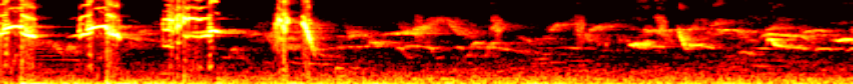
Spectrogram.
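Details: Oriental magpie-robin singing in the morning to provoke replies from other magpie-robins. Several loud, rough bursts and whistles come first, then fade into quieter, lower warbling.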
